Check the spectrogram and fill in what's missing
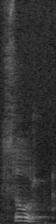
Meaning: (noun) sword; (adjective) 1. sharp 2. pointed 3. keen 4. sharp, acute, harsh 5. acute
- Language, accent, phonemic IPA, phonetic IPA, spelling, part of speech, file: Armenian, Eastern Armenian, /suɾ/, [suɾ], սուր, noun / adjective, Hy-սուր.ogg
